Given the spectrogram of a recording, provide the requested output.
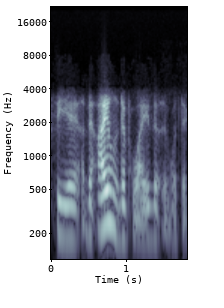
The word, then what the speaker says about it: Hawaii: it's it's you know we've always said Hawaii but it's Hawaii Hawaii you know um and L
